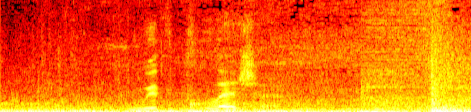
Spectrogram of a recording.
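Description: A woman speaks in a low, menacing voice close by.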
